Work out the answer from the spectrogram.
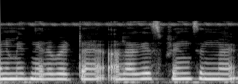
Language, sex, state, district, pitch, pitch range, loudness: Telugu, female, Andhra Pradesh, Sri Satya Sai, 255 Hz, 245-260 Hz, -11 LUFS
